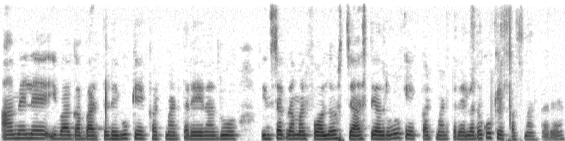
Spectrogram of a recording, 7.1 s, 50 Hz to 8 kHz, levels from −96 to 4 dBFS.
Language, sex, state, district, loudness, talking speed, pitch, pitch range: Kannada, female, Karnataka, Shimoga, -22 LUFS, 170 wpm, 200 Hz, 195-210 Hz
